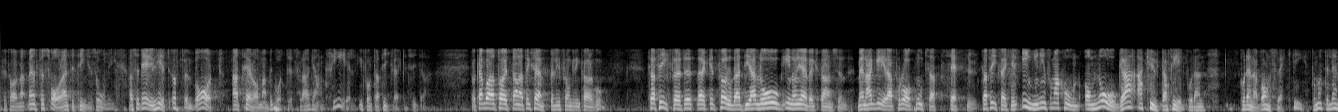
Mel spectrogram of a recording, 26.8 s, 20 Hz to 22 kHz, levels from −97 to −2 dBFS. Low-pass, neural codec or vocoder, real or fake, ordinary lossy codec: 3.6 kHz; codec, 16 kHz, 8 kbps, FreqCodec, smaller model; fake; none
